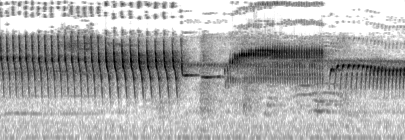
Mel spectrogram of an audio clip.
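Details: Canary song meant to rouse birds in breeding condition to mate: rapid dry pulsed trill for nearly two seconds, then a descending whistled note and long bright sustained rolling tones, over steady low background noise.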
